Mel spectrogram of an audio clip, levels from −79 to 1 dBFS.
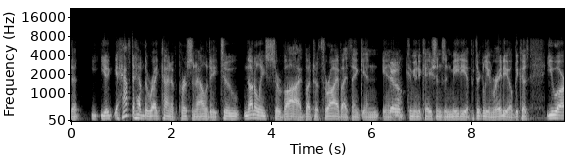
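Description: From 1.32 to 4.80 s an AMR rate drop pushes the AMR-WB coder into a lower mode, leaving fewer bits for the speech itself. The band stays the same and there is no gap, but the speech turns rough, raspy and synthetic, which points to a fall from 12.65 to 6.6 kbit/s.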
